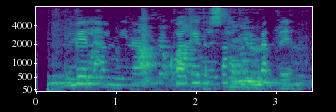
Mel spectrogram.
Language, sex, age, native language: Icelandic, female, 13, Filipino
